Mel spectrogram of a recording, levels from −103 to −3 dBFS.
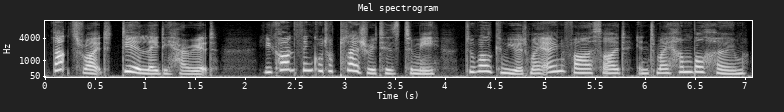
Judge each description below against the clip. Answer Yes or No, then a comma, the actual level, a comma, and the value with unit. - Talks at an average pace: No, fast, 220 wpm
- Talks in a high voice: Yes, very high, 270 Hz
